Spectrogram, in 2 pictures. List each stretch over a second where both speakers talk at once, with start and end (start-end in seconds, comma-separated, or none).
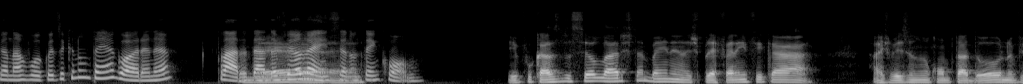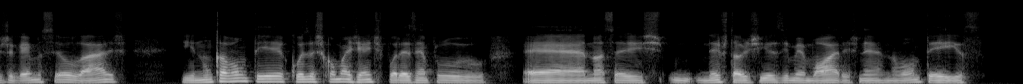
2.6-3.8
